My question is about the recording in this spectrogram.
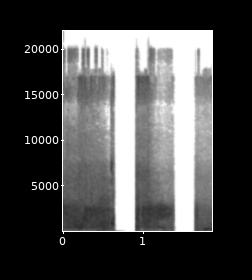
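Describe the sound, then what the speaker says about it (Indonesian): A class of children clap their hands together in a rhythm game, dense overlapping claps in two short loud bursts separated by brief silences. "Tepuk 4."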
